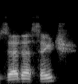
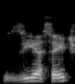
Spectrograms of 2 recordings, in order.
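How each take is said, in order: First: The first letter is said as 'zed'. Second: The first letter is said as 'zee'.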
